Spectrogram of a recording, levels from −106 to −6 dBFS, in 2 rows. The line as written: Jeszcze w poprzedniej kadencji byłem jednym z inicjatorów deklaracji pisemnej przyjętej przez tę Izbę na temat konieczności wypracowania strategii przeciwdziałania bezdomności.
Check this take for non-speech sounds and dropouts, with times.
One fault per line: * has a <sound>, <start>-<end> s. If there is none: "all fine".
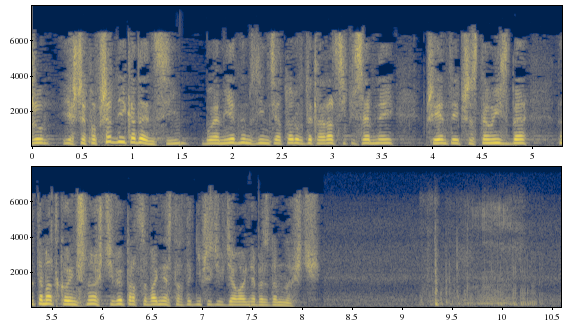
* has a throat clearing, 9.2-10.4 s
